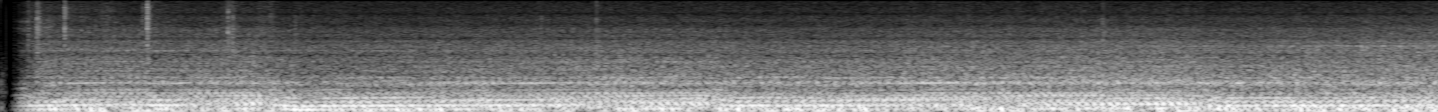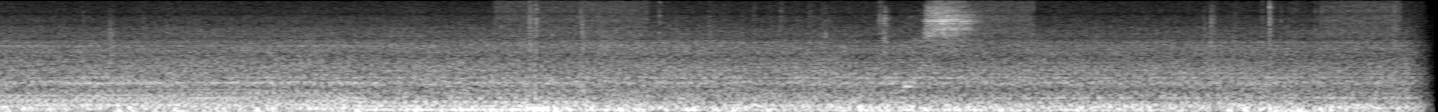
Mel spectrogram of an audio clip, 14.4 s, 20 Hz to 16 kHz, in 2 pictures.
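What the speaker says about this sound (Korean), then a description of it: "그럼 가속 한번 해볼게요." A 2014 BMW 3 Series GT car accelerates hard, its engine rumbling and rising in pitch through the gears, a steady loud drone heard from inside the cabin with no one talking.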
